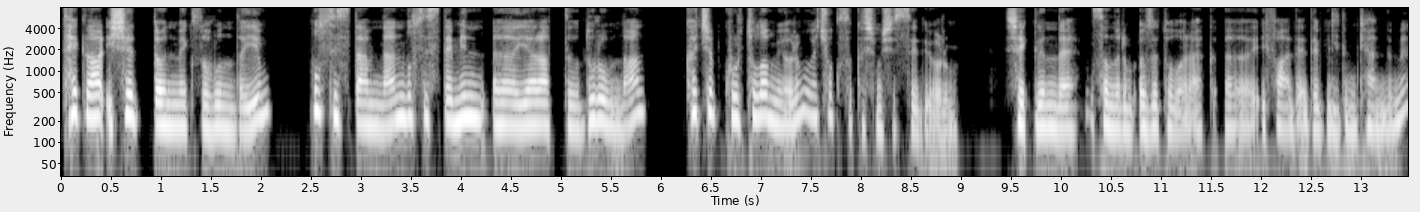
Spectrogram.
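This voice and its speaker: A woman's fairly low voice with a dark, mellow tone and lively intonation, at a fairly slow pace, dry and close with no echo, on a very clean recording with a silent background. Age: 40s. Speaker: podcast host. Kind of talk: personal reflective monologue. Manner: hesitant, many fillers.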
